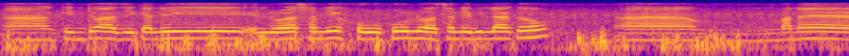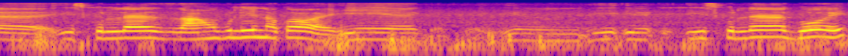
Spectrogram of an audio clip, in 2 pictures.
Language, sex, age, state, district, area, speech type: Assamese, female, 60+, Assam, Jorhat, urban, spontaneous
